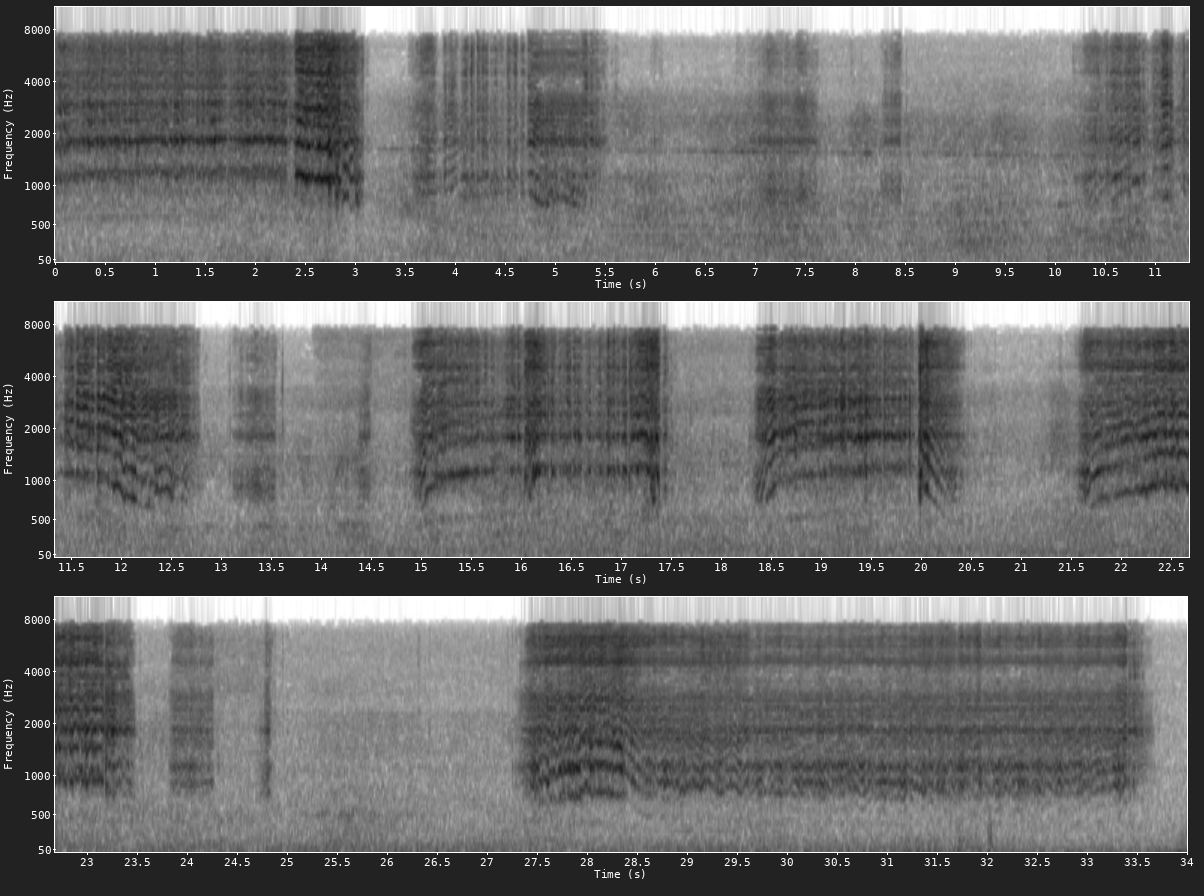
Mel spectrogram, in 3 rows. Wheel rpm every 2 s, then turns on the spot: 150, 90, 60, 20, 10, 90, 40, 60, 130, 110, 40, 80, 10, 20, 60, 40, 30.
6-8 12-14 20-22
